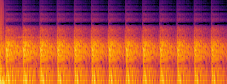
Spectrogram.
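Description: Korg Volca Sample sampler playing one short sample retriggered in a fast, even stutter of about seven hits a second, as part of an electronic jam.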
